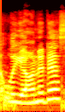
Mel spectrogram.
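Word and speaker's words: Leonidas: They really say it Leonodus in the game. Um yeah, it it it threw me off. It threw me off. Um cuz you know it's like uh the Greek um pronunciation of it.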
